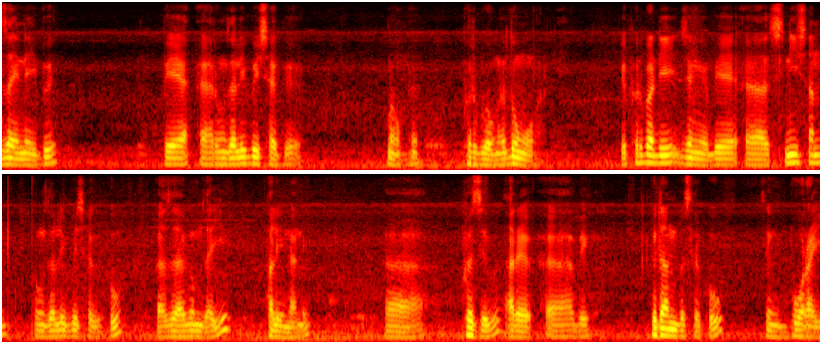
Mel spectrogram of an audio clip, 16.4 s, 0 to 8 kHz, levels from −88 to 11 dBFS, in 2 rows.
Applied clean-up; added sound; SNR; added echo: none; none; none; none.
